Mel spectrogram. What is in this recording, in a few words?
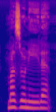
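"masonile", female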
